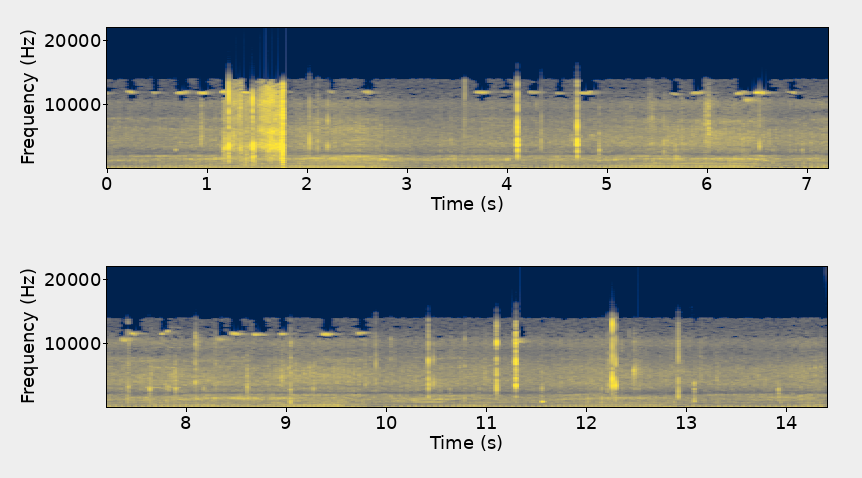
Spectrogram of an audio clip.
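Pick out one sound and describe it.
A dirt bike engine revs up and down as it rides along a trail.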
